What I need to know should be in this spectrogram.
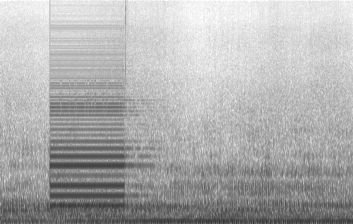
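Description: A large boat's engine rumbles steadily.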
